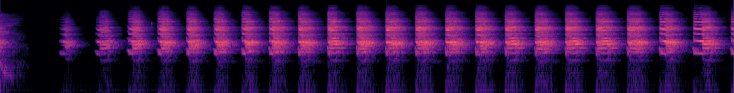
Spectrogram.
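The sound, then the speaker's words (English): A wild turkey boss hen gives an assembly call to gather the flock, a loud run of many raspy yelps at an even, rapid pace after a brief pause near the start. “just a bunch of really loud yelping. And it's basically the boss hen will try to get the flock together.”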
